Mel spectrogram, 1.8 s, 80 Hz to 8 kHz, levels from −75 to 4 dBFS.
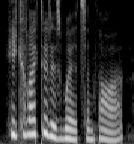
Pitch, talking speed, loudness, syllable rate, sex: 220 Hz, 200 wpm, -15 LUFS, 5.1 syllables/s, female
